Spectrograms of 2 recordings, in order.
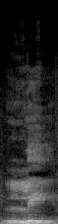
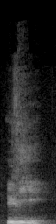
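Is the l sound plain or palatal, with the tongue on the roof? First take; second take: plain; palatal. First: It has a plain, ordinary l sound. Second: The tongue slides along the roof of the mouth. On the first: The speaker calls it wrong. "you're not just saying li like that" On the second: The speaker calls it right. "the tongue is sliding on the top of the roof of your mouth"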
